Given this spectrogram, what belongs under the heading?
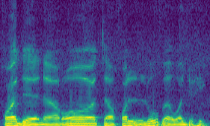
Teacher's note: Pantulkan bunyi suara huruf dal ketika ia berharakat sukun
